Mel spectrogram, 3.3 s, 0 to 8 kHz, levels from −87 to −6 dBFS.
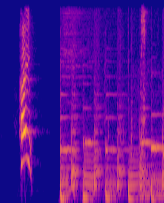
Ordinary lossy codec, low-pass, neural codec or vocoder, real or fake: Opus, 64 kbps; 7.2 kHz; vocoder, 44.1 kHz, 128 mel bands every 256 samples, BigVGAN v2; fake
